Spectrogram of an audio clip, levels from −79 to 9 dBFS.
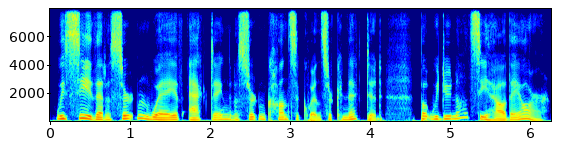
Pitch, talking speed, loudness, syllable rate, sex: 160 Hz, 210 wpm, -17 LUFS, 5.7 syllables/s, male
